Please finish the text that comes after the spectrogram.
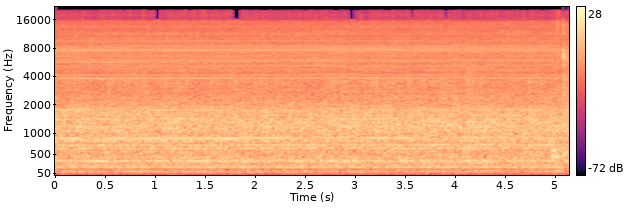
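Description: An electric mixer whips cream for tiramisu, a loud steady whirring drone that holds unbroken from start to finish with no voices.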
